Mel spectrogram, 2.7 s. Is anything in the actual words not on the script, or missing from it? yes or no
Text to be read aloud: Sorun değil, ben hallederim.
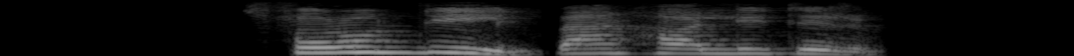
no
